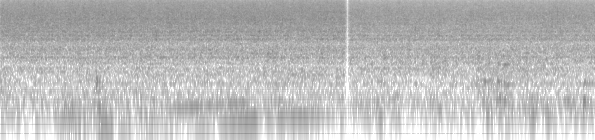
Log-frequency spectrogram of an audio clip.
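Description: Coated pieces of salt cod (baccalà) frying in a skillet of hot oil: a steady sizzling hiss.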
